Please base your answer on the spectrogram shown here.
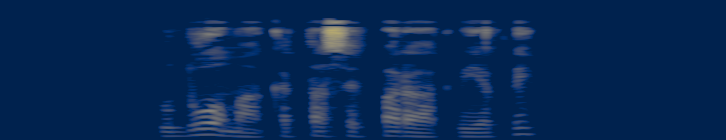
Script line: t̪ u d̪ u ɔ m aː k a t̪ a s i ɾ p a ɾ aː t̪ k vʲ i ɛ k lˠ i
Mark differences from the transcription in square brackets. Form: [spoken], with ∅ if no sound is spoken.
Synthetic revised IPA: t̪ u d̪ u ɔ m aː k a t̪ a s i ɾ p a ɾ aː [∅] k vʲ i ɛ k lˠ i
